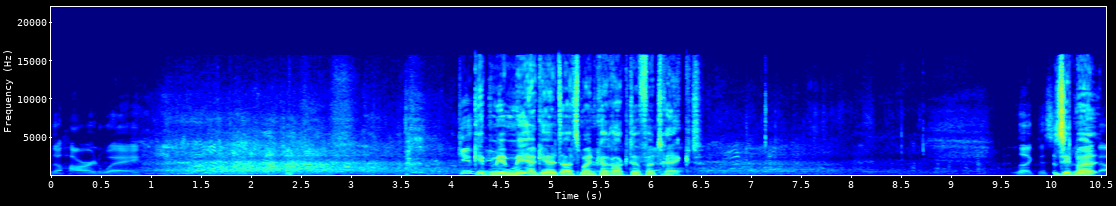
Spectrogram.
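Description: An audience laughs together.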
